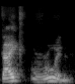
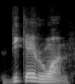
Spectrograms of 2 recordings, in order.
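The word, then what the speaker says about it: Dike Ruan: the cover artist is Dyke ruin oh I'm gonna drink again because I misspell I mispronounced his name but you're also gonna drink because you mispronounced it the cover artist's name is DK Ruan and the reason why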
